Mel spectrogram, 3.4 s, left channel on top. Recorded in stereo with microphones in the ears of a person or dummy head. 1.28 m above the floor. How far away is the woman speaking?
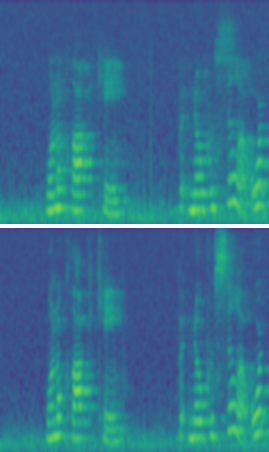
About 2 m.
